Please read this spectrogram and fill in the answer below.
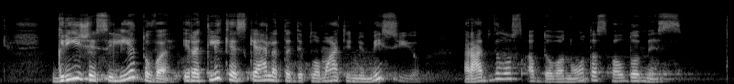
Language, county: Lithuanian, Panevėžys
